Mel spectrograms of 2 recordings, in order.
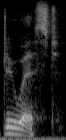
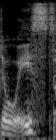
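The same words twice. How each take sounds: First: It sounds like the ending of 'Todoist'. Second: It sounds unlike the ending of 'Todoist'. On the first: The speaker calls it right. "they have a thing called the Todoist, and then I realized that the whole site is Doist" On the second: The speaker calls it wrong. "not Doist"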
